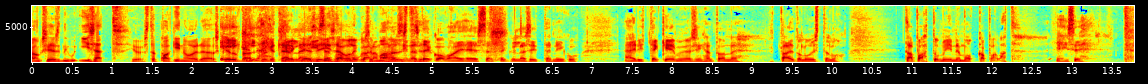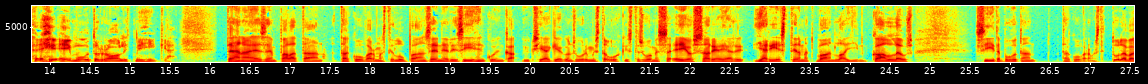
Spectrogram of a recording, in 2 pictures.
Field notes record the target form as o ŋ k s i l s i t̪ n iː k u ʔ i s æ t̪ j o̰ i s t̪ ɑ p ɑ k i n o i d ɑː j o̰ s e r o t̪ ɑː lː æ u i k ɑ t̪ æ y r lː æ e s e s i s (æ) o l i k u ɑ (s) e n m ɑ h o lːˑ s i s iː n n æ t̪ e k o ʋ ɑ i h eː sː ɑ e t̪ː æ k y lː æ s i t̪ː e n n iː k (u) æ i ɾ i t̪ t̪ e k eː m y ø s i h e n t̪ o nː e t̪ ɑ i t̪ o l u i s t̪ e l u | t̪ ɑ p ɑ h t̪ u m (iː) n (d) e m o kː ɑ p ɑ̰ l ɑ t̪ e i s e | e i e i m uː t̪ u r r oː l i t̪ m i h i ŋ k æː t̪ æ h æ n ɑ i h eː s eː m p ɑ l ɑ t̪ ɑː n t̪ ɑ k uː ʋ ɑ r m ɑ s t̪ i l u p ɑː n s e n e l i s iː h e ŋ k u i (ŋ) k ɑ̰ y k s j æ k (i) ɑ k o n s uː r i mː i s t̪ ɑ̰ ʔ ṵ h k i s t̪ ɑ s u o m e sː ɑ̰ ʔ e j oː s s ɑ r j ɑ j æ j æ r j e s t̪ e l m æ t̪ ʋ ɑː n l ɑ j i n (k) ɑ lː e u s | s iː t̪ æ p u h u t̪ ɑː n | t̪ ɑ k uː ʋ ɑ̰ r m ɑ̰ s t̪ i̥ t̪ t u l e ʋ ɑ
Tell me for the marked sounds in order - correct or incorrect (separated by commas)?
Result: correct, correct, correct, correct, incorrect, correct, correct, correct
